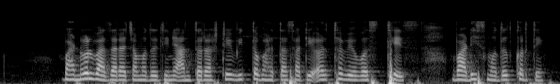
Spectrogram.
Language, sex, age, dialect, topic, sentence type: Marathi, female, 25-30, Northern Konkan, banking, statement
